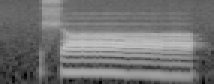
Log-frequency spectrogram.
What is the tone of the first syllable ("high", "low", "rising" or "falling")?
falling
